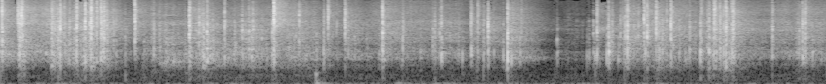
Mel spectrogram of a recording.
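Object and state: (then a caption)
Roll of baking paper. Long orange nails scratch and tap a roll of beige parchment baking paper, with an unrolled sheet behind it. Dense, bright crinkling and rustling comes in quick overlapping bursts, broken by a brief near-silent pause, with little low end.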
